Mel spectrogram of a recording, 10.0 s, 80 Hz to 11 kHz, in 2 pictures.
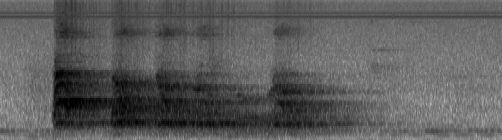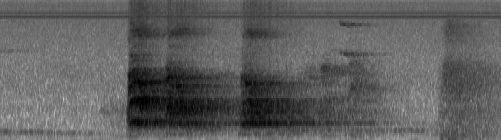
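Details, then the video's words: A dog barks inside a large building, giving two bursts of rapid, harsh barks, each trailing off in a long, booming echo. "SFX - Dog Barking (Inside Large Building) 001"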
